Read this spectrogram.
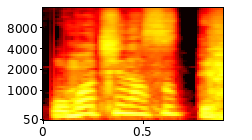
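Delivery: hammed-up yakuza greeting. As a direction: ham up the old gangster's polite opener. Repeats the haiku line, hammed up.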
